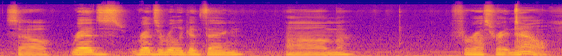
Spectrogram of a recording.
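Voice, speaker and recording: A man's voice: mid-range voice, fairly even intonation, takes it slowly, slight background noise. A man co-hosting a casual card game commentary, agreeably backing up his partner's choices. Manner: agreeable, backing up the other player. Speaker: podcast co-host advising on card picks.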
